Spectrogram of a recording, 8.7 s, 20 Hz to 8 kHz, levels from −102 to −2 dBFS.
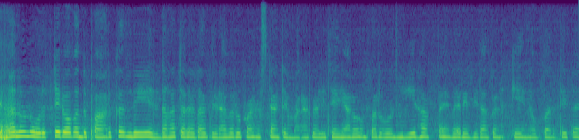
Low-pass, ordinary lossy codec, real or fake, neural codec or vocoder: none; none; fake; codec, 16 kHz, 0.8 kbps, ZipCodec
